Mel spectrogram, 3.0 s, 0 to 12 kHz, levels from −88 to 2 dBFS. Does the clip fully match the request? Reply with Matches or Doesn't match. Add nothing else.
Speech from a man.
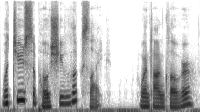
Matches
